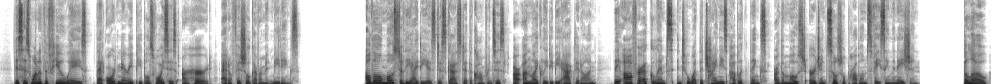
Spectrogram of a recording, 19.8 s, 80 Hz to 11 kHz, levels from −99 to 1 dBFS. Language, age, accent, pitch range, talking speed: English, 50-69, American, 145-200 Hz, 155 wpm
